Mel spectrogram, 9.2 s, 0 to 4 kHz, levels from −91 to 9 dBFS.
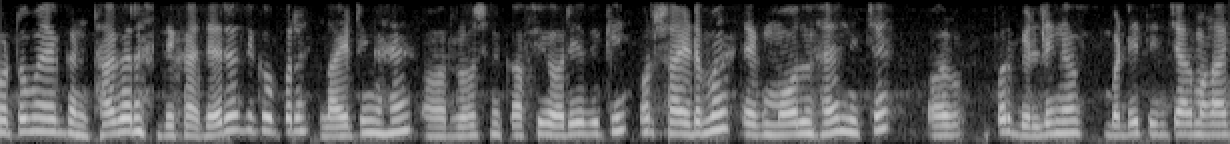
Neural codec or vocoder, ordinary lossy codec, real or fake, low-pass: none; AAC, 32 kbps; real; 3.6 kHz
